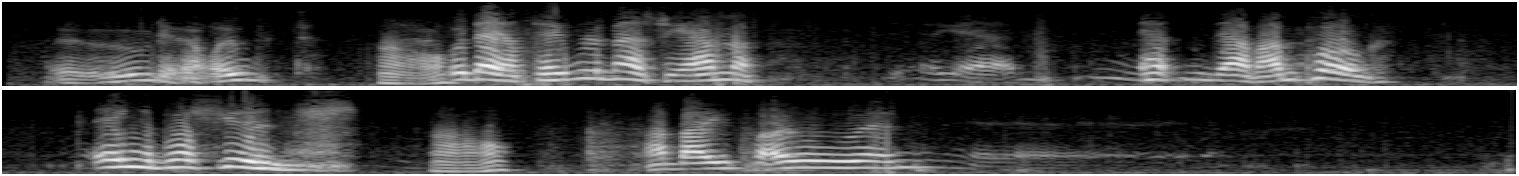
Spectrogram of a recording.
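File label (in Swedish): Maglarp Skåne, Svenska sagor dialekter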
